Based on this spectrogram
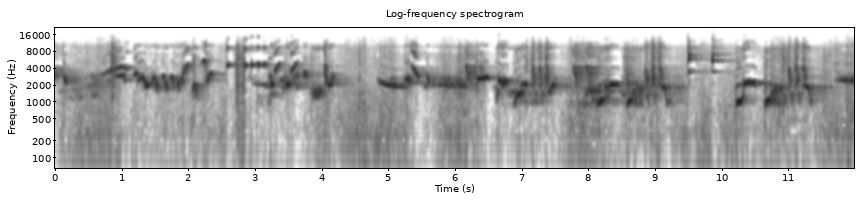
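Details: White-rumped shama in full, excited song prompted by a tutor recording; a long rapid stream of varied whistles, trills and sharp chips with barely a pause, delivered in dense, shifting phrases.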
